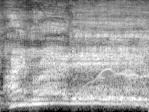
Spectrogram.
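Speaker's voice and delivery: low, loud, drawn-out bellow; hammed-up low monster-like answer; mock readiness. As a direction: stretch it out in a deep roar. Acting eager self, put-on voice.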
